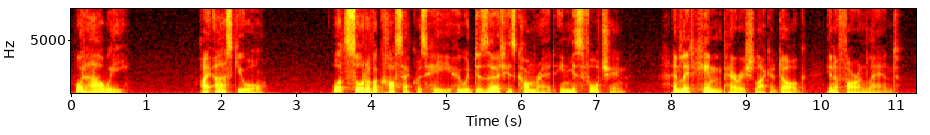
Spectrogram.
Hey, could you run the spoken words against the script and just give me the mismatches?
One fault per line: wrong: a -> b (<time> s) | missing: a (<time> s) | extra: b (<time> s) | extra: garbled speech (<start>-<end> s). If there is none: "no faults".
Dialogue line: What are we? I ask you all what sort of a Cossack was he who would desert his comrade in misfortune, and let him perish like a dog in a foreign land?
no faults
